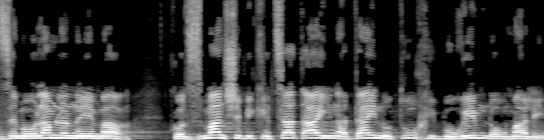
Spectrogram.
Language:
Hebrew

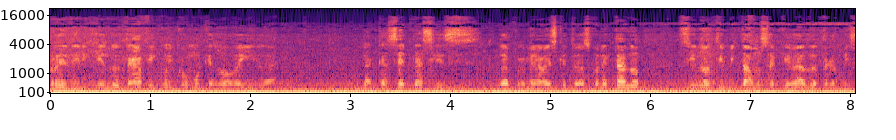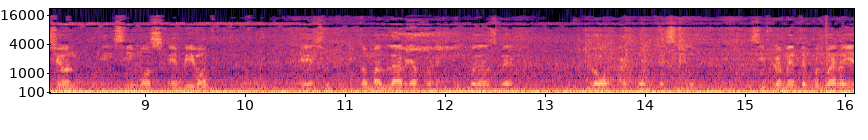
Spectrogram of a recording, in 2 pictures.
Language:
Spanish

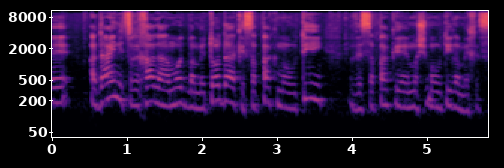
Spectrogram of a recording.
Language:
Hebrew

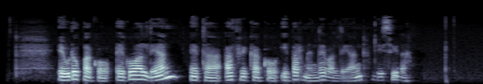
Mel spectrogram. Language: Basque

